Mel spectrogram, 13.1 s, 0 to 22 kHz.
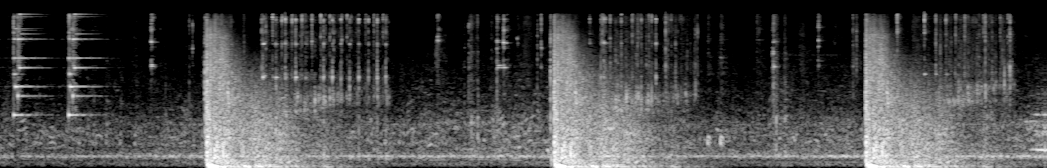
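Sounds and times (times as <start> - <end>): faint steady hum: 0.0 - 13.0
loud explosion blasts: 2.6 - 4.0, 7.0 - 8.3, 10.9 - 12.6.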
